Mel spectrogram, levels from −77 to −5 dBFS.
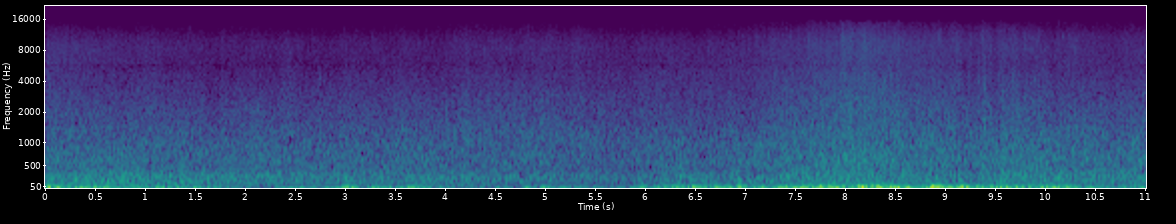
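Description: From 0.20 s to 10.76 s, a steady run of ticks and pops comes about every 0.24 s, roughly four per second, and each one sits on the signal rather than in the gaps. These are periodic USB or driver dropouts. Something on the system stalls the USB bus or audio driver at a fixed interval, and each stall skips around 10 ms of audio outright, with no silence inserted. The waveform jumps across the missing piece and clicks. That happens about fifty times across the span.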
